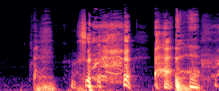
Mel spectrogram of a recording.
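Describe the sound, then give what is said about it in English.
A person coughs in several harsh, rough bursts spread over a few seconds after drinking burning bourbon, with strained, throaty vocal noises mixed between the coughs. “Let's just fucking stop the podcast now so you can fucking cough all over the place.”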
